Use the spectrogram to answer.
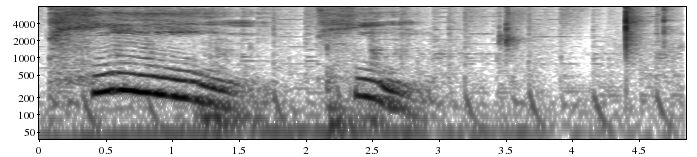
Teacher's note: T is a fortis stop. Similar to P. It is alveolar, which means it is pronounced on the alveolar ridge of the mouth.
